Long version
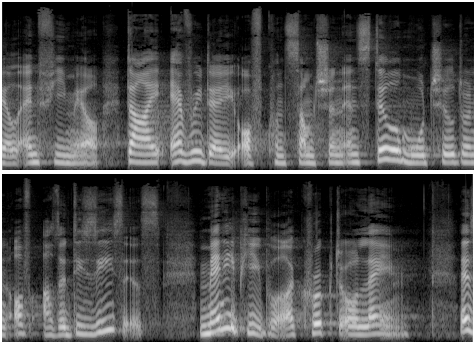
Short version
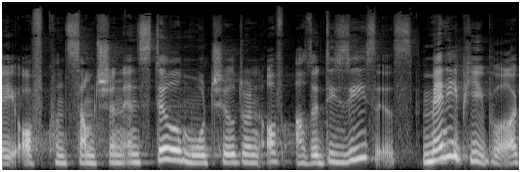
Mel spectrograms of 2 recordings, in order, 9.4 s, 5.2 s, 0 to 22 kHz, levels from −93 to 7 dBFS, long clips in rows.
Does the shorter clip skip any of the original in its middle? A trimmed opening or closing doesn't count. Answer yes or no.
yes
